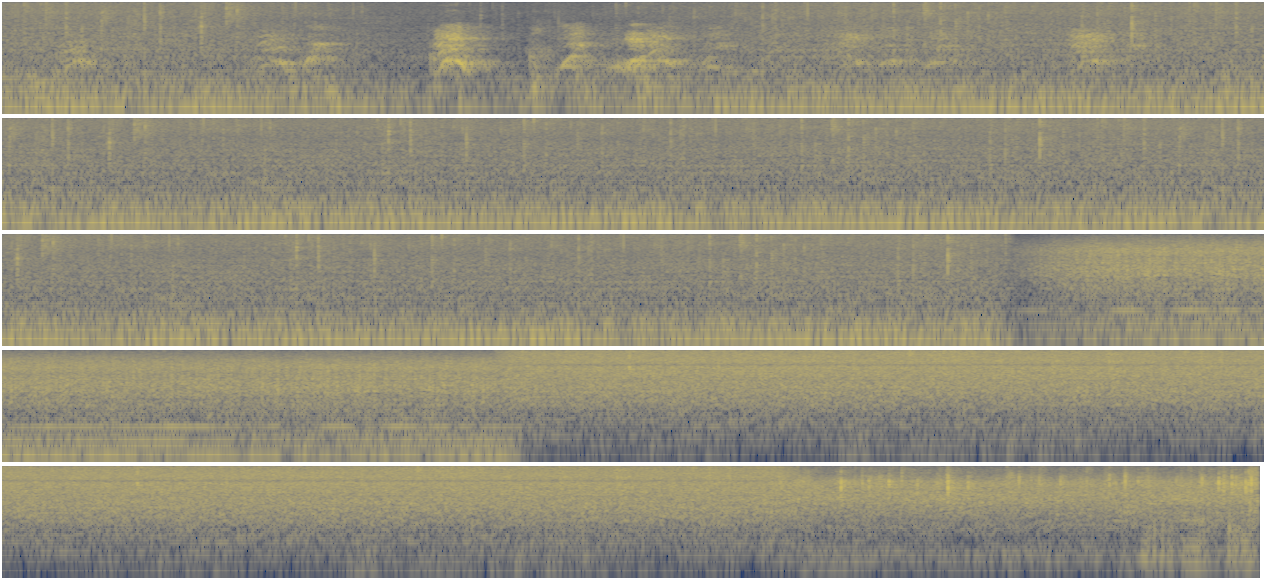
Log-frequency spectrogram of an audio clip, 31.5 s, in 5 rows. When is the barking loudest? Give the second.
2 s.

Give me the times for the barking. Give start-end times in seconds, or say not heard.
0.0-6.3.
